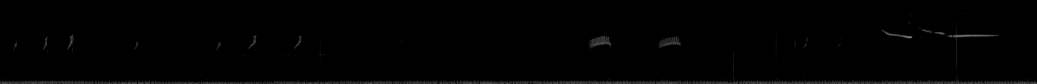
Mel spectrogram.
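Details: Great crested flycatcher at Mountain Lake Sanctuary, Lake Wales, Florida, giving loud, burry, upslurred wheep calls, mixed with quick high chirps and bright whistles from other birds over a low steady hum.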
